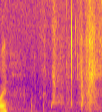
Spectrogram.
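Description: Faint paper rustle of a sketchbook page being turned by hand, with a few light brushing sounds in the second half.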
